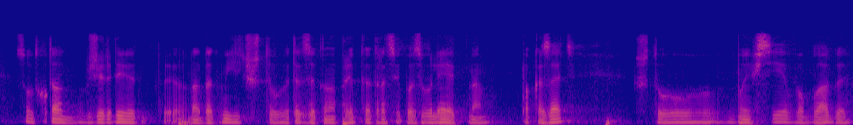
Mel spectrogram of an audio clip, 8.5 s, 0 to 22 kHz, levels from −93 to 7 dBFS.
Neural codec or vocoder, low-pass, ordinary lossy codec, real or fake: codec, 16 kHz, 0.8 kbps, ZipCodec; 7.2 kHz; Opus, 32 kbps; fake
